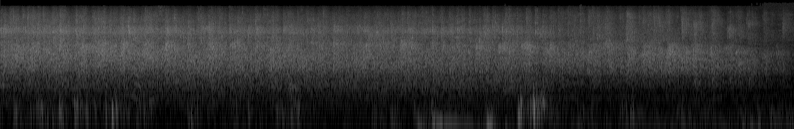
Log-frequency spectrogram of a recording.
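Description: A sustained round of applause from a crowd, many hands clapping in a dense, steady wash of noise that holds for about twelve seconds before tapering off at the end.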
